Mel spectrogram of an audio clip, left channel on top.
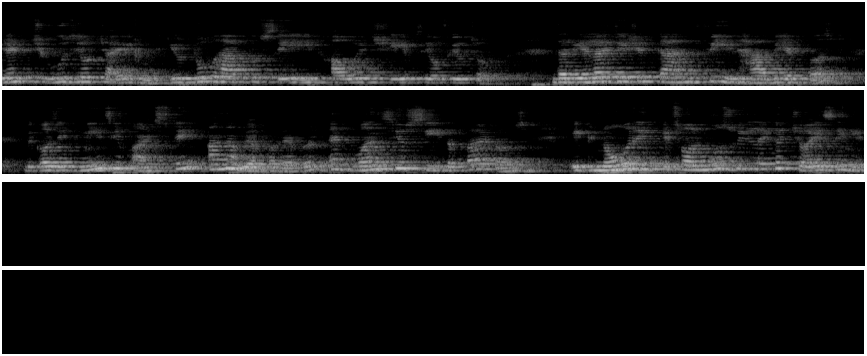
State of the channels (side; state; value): right; silent; digital silence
